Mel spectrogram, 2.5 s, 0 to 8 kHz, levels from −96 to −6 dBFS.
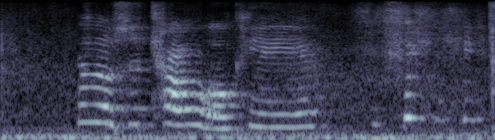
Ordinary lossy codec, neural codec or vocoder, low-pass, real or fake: none; codec, 16 kHz, 4 kbps, X-Codec, HuBERT features, trained on balanced general audio; none; fake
